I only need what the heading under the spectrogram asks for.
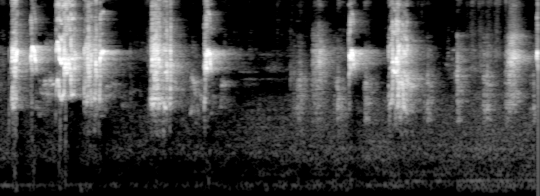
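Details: Lovebirds in a competitive moment: shrill, high-pitched chirps and squeaks in irregular bursts, some clustered, with short gaps between.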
